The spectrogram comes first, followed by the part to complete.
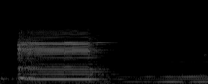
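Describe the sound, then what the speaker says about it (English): A buzzer in the video game Portal 2 sounds once, a loud steady electronic tone that holds for under a second and then drops to a quieter lingering hum. "You will hear a buzzer. When you hear the buzzer, look up at the ceiling."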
